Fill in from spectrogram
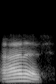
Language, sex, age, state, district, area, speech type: Kashmiri, male, 18-30, Jammu and Kashmir, Kulgam, rural, conversation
